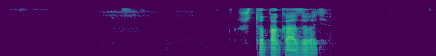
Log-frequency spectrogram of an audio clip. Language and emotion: Russian, neutral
